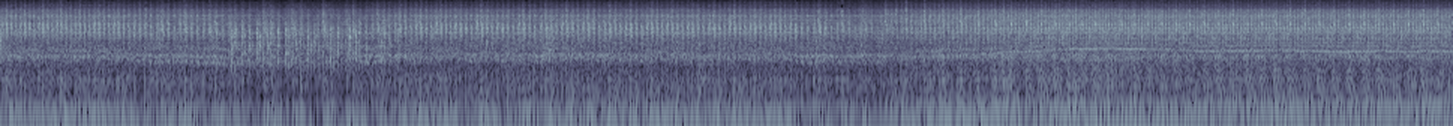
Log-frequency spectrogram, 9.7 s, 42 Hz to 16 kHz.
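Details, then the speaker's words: Classic Mini Cooper RSP being tuned. Twisting the distributor slows the engine into a lumpy idle that sags and won't pick up; the timing is off, with a target of 5° at 1500 rpm with the vacuum disconnected. "just see what happens with giving the distributor a little little tweak antiock wi definitely slow the engine"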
